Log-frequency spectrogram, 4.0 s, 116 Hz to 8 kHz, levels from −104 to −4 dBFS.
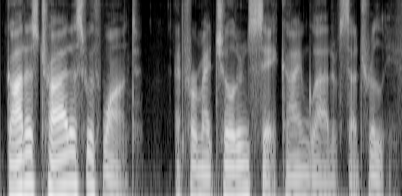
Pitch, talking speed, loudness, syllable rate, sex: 100 Hz, 255 wpm, -22 LUFS, 5.5 syllables/s, male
